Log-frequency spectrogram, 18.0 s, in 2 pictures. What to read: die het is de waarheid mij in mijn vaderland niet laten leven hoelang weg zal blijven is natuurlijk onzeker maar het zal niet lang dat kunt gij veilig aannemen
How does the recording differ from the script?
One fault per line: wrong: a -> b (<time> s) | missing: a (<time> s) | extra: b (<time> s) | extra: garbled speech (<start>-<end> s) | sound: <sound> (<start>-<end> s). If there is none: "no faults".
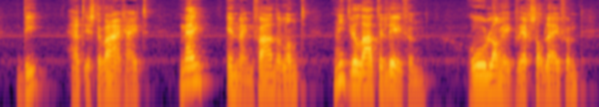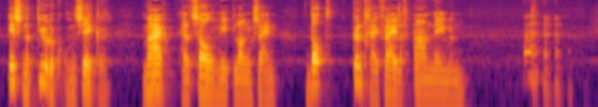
extra: wil (5.2 s)
extra: ik (7.5 s)
extra: zijn (12.8 s)
sound: laugh (16.8-17.6 s)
